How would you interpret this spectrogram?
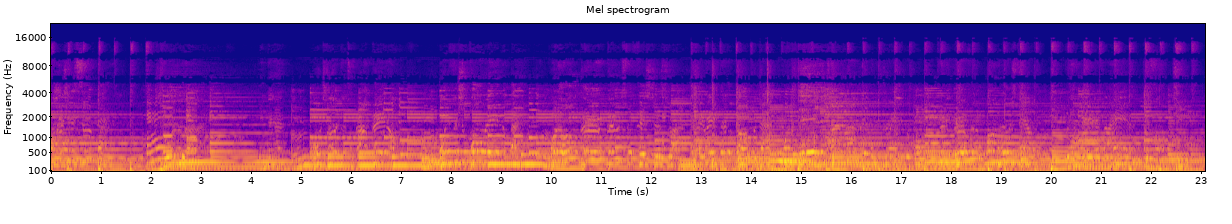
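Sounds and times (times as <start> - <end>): electric bass: 0.0 - 23.0
man singing: 0.0 - 23.0
strummed acoustic guitar: 0.0 - 23.0.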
